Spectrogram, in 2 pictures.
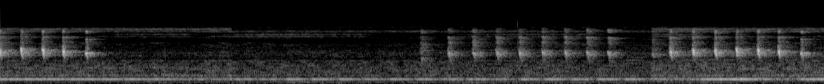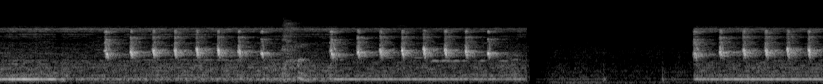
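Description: Geckos chirp in quick clicking bursts.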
